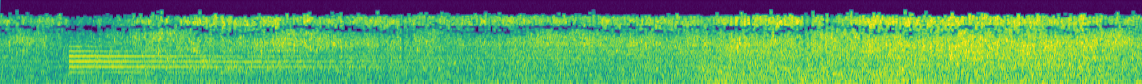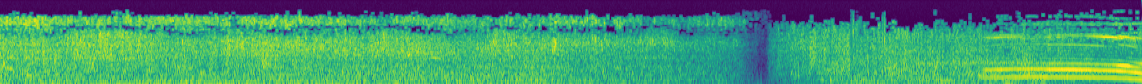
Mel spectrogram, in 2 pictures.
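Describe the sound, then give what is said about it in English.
Restless sea waves surge and roar steadily and loudly, echoing in a lonely cave by the sea in The Weird Circle radio drama, with faint musical tones at the start and a brief drop before the surging resumes. “Be here in this lonely cave by the restless sea once again next time for another immortal tale in The Weird Circle.”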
